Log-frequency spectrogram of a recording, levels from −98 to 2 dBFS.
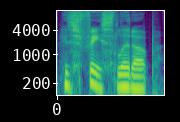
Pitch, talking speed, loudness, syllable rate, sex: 160 Hz, 225 wpm, -15 LUFS, 4.2 syllables/s, female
